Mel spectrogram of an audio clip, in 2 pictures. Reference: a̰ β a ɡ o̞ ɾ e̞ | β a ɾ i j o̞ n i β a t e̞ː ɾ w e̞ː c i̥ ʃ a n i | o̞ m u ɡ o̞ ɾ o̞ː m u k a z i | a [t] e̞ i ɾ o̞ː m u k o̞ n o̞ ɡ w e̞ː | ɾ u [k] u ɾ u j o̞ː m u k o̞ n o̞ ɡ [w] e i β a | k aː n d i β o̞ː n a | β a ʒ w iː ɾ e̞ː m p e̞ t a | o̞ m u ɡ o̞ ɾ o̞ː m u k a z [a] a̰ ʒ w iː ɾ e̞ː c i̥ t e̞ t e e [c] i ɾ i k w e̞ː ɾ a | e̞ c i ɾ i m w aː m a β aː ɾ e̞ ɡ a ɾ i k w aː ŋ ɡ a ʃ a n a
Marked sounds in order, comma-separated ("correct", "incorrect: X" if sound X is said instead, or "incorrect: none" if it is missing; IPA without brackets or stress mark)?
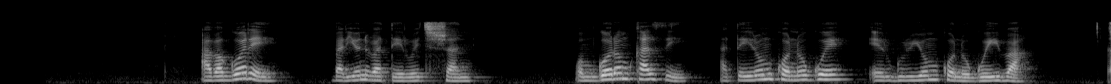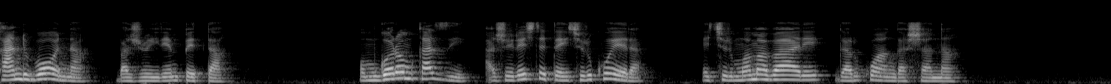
correct, incorrect: ɡ, correct, incorrect: i, correct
